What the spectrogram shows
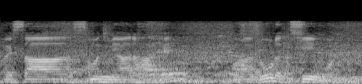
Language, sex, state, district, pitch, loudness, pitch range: Hindi, male, Madhya Pradesh, Katni, 120 Hz, -14 LUFS, 110-120 Hz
